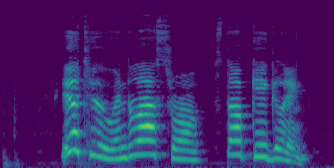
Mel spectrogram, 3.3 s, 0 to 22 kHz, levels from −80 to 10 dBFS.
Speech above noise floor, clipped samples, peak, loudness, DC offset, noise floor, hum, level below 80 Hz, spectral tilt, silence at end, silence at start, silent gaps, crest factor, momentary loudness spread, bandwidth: 41 dB; under 0.1%; -2 dBFS; -21 LUFS; under 0.1%; -62 dBFS; none; -68 dBFS; -4 dB/octave; 0.3 s; 0.6 s; none; 20 dB; 14 LU; 14 kHz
